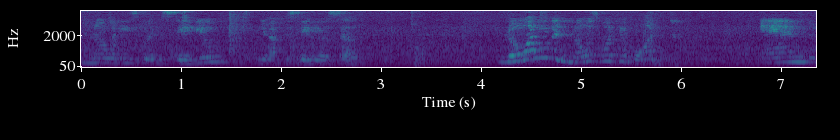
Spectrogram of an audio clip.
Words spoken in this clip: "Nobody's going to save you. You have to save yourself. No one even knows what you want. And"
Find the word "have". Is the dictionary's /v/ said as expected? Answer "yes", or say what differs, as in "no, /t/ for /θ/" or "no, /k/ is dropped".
no, /f/ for /v/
